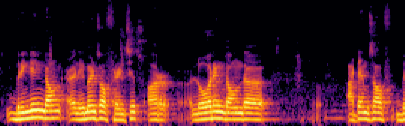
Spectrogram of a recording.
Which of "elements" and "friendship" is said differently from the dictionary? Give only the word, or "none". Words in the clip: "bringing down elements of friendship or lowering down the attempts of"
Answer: elements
